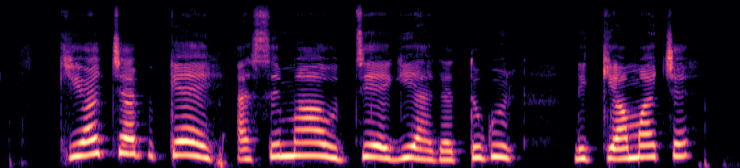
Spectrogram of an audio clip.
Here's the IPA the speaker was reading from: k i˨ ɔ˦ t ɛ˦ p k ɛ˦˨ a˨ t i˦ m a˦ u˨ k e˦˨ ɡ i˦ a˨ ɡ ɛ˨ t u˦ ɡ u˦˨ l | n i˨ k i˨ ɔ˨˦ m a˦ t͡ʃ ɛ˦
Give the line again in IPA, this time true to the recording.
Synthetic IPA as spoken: k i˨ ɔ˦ t͡ʃ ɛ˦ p k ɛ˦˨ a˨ s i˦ m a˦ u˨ t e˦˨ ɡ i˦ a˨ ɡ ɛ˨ t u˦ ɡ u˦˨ l | n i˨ k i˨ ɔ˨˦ m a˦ t͡ʃ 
